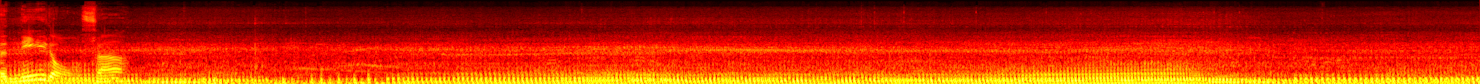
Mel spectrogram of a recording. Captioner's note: more brap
